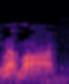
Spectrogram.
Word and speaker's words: Lemons: Not Le Mans like the race, but L-E-M-O-N-S, but they pronounce it Le Mans.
